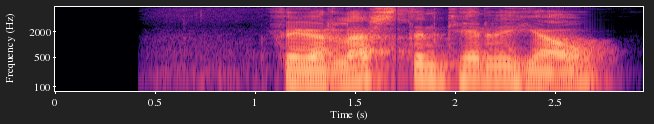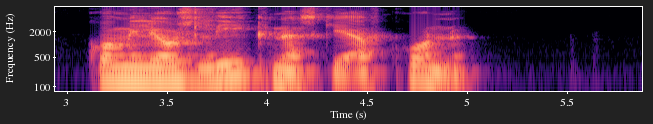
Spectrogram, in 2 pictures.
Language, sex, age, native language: Icelandic, male, 20-29, Icelandic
